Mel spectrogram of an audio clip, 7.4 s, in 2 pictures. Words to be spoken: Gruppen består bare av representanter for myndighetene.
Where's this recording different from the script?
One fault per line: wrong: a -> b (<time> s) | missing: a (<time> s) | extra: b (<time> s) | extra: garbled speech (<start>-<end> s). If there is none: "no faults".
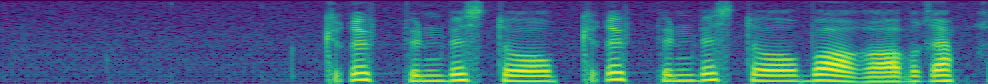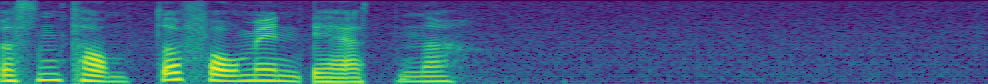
extra: gruppen består (2.2 s)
